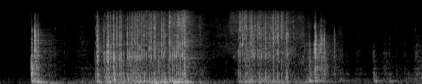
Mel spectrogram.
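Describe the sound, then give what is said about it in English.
Tarot cards being shuffled, with several crisp bursts of rapid flicking and riffling, a sharp start followed by busy fluttering passages and brief pauses, no talk over them. “we're going to see in the cards. But since he ain't want to tell me, we're running the cards on Alan.”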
